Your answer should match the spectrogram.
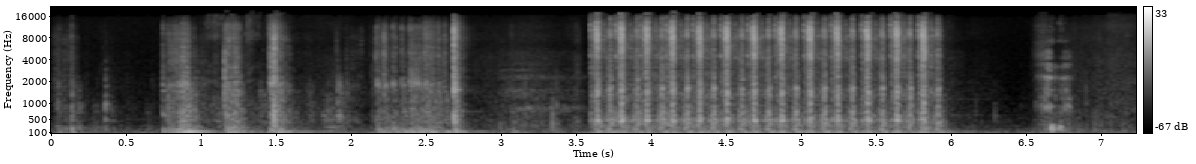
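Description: Sharp mechanical typewriter keystrokes as someone briefly types something on the machine: first a few irregular clacks, then a fast steady burst of rapid strikes for about two seconds, ending with a single clack, fairly loud with no talking.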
